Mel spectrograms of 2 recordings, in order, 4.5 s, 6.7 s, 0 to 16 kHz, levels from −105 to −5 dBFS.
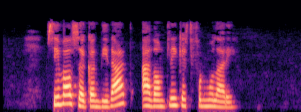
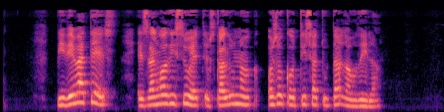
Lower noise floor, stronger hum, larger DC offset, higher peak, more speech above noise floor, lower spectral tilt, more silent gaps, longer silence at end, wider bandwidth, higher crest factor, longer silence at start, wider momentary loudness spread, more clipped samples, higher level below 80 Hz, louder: second, -74 dBFS vs -82 dBFS; neither; neither; first, 0 dBFS vs -8 dBFS; about the same, 58 dB vs 56 dB; first, -5.5 dB/octave vs -3 dB/octave; neither; about the same, 1 s vs 0.95 s; second, 7.8 kHz vs 11.5 kHz; about the same, 18 dB vs 20 dB; second, 0.7 s vs 0.85 s; second, 8 LU vs 11 LU; neither; first, -62 dBFS vs -78 dBFS; first, -17 LUFS vs -27 LUFS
